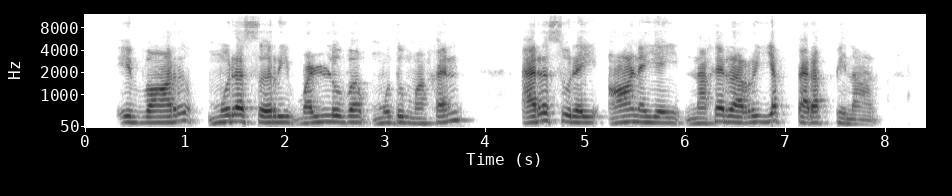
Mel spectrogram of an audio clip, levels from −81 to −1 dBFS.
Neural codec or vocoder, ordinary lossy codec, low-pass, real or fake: none; Opus, 16 kbps; 9.9 kHz; real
